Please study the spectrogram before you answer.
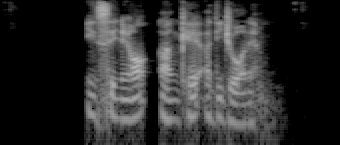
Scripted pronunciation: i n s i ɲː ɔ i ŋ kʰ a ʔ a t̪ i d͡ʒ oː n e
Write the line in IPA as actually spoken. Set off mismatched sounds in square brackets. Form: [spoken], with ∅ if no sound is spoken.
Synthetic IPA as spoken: i n s [e] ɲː ɔ [a] ŋ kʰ [e] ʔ a [d̪] i d͡ʒ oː n e

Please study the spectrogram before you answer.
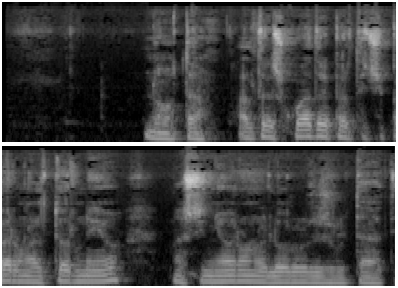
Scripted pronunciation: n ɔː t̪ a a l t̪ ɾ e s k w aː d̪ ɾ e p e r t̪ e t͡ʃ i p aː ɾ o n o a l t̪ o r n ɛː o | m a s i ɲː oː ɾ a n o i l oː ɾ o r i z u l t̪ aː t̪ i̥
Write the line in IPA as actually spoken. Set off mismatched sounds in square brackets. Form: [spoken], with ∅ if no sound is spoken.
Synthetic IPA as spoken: n ɔː t̪ a a l t̪ ɾ e s k w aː d̪ ɾ e p [a] r t̪ e t͡ʃ i p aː ɾ o n o a l t̪ o r n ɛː o | m a s i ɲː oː ɾ a n o i l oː ɾ o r i z u l t̪ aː t̪ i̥

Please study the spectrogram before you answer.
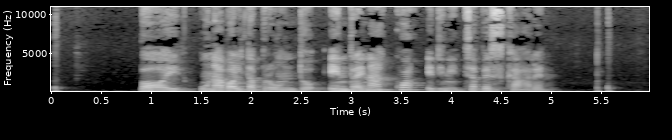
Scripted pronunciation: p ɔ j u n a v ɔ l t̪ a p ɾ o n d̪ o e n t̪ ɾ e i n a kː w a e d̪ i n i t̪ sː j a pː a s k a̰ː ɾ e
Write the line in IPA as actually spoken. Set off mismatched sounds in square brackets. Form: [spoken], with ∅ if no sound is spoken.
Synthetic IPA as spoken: p ɔ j u n a v ɔ l t̪ a p ɾ o n [t̪] o e n t̪ ɾ [a] i n a kː w a e d̪ i n i t̪ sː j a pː [e] s k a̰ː ɾ e

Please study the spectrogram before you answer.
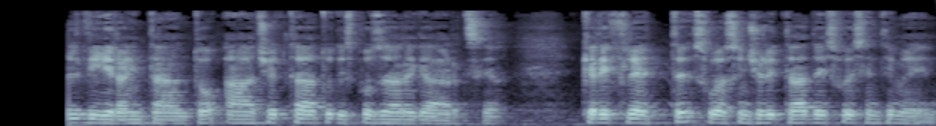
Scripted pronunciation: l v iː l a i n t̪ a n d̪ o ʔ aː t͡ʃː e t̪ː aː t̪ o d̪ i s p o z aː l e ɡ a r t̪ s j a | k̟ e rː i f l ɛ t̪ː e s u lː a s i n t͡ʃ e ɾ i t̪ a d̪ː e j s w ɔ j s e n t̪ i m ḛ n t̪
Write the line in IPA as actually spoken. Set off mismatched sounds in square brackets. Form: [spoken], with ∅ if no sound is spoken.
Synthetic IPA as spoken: l v iː [ɾ] a i n t̪ a n [t̪] o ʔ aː t͡ʃː e t̪ː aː t̪ o d̪ i s p o z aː [ɾ] e ɡ a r t̪ s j a | k̟ e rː i f l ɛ t̪ː e s u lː a s i n t͡ʃ e ɾ i t̪ a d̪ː e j s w ɔ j s e n t̪ i m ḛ n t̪

